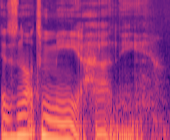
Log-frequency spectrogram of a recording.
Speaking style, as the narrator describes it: Celeste purred

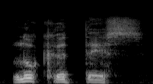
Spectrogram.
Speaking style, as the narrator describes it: he said composedly and solemnly

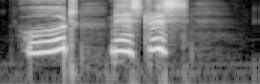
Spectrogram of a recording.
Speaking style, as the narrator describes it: cried the girl

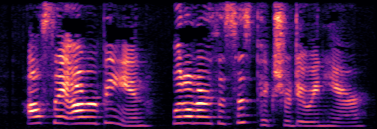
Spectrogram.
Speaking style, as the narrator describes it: exclaimed

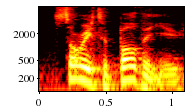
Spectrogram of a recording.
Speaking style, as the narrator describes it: she said

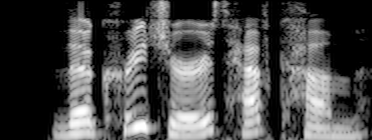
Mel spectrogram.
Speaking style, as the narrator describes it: said Colin gravely

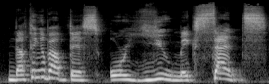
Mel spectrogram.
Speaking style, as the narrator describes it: he snapped

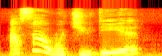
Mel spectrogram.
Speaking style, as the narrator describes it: Danny confused the guard by replying to him in an accusing tone

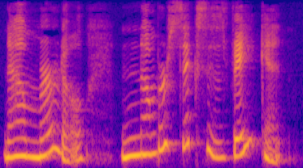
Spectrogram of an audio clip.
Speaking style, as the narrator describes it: put in Miss Giddings anxiously

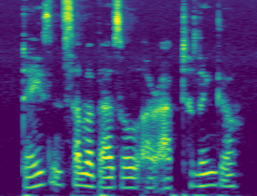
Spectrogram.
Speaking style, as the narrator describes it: murmured Lord Henry

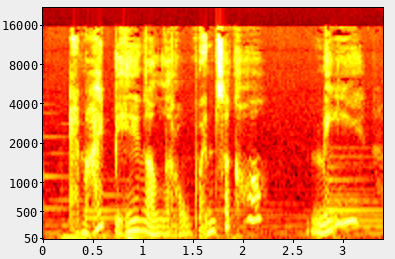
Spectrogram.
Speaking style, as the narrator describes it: Giggling to herself

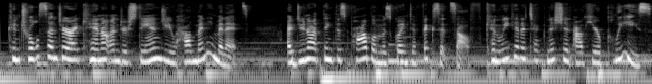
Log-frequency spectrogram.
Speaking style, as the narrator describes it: exclaimed

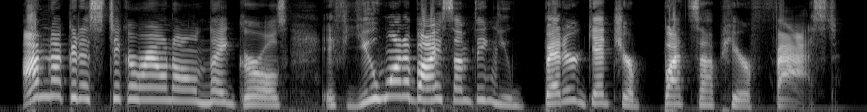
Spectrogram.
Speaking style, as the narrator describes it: blood pressure pounding in my temple, shouted

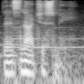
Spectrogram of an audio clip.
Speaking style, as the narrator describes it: Jamal chuckled

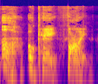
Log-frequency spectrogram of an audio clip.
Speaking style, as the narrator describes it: Bretman yelled once again

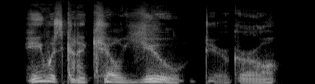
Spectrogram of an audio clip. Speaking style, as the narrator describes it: he said in a gruff voice

